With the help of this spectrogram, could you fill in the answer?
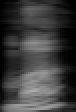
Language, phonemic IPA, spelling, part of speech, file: Tamil, /mɐ/, ம, character, TA-ம.ogg
- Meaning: A consonantal letter of the Tamil script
